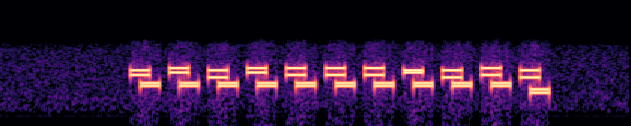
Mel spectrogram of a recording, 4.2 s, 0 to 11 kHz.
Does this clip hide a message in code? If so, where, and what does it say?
Yes: multi-frequency trunk signalling (R2, with the far end's replies) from 0.9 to 3.7 s, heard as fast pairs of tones, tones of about 130 ms. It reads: 59498886484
